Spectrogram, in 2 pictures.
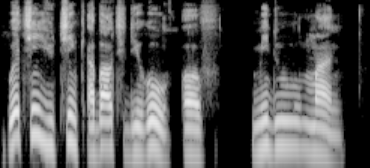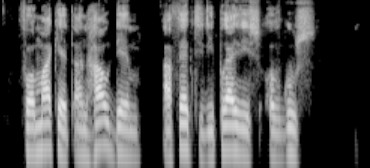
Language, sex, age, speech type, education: Nigerian Pidgin, male, 15-29, spontaneous, tertiary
